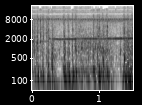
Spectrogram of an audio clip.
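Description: Horse hooves clip-clop steadily in Assassin's Creed Odyssey, a quick rhythmic run of thuds at moderate loudness, with a brief whinny and game ambience mixed in.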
